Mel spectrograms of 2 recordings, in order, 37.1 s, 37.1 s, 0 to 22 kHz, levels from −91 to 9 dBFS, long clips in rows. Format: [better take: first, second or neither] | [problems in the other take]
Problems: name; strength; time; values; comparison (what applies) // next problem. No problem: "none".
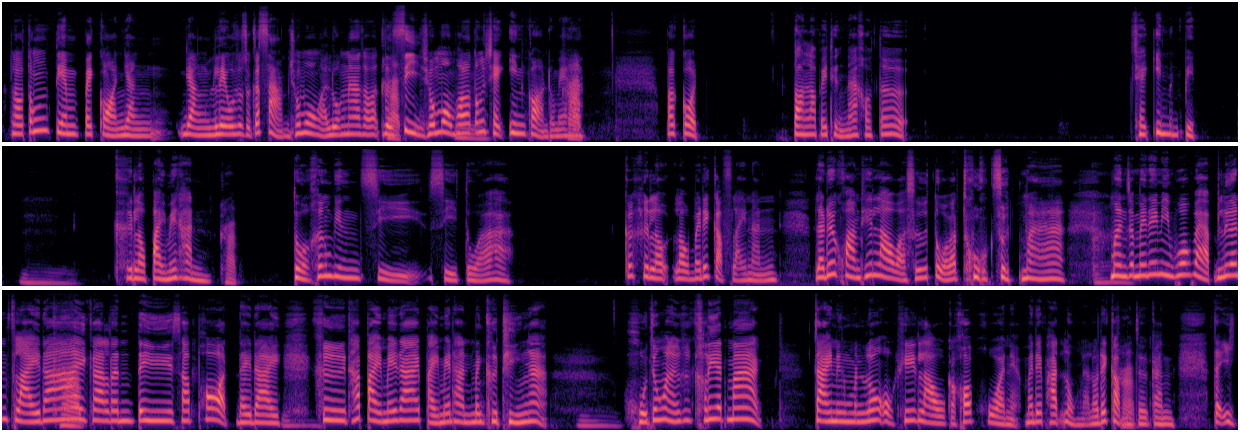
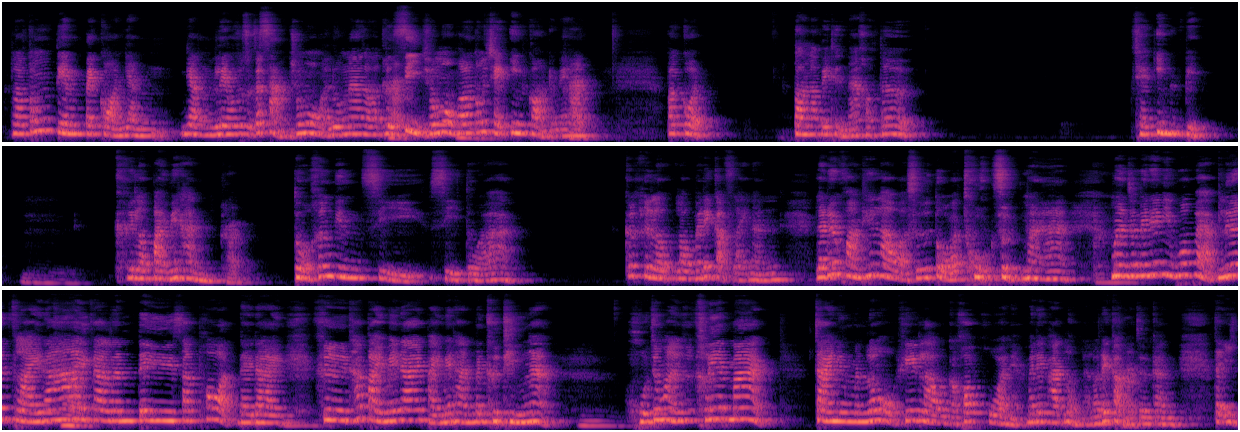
first | off-mic speech; far // room echo; slight; dies away in 0.3 s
